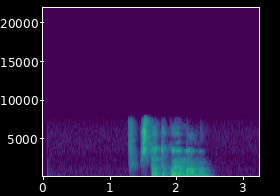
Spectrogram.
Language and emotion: Russian, neutral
